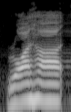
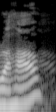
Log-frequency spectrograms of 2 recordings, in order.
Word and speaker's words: Raiha: It is Raiha Ensor instead of Rahal.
